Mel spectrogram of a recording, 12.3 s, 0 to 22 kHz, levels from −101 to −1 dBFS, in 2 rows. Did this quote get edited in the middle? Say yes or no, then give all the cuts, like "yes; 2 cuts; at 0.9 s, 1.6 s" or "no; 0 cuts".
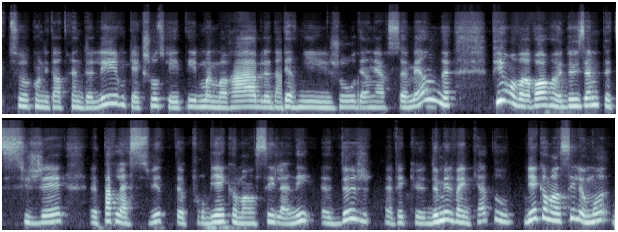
yes; 3 cuts; at 2.8 s, 3.6 s, 9.9 s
